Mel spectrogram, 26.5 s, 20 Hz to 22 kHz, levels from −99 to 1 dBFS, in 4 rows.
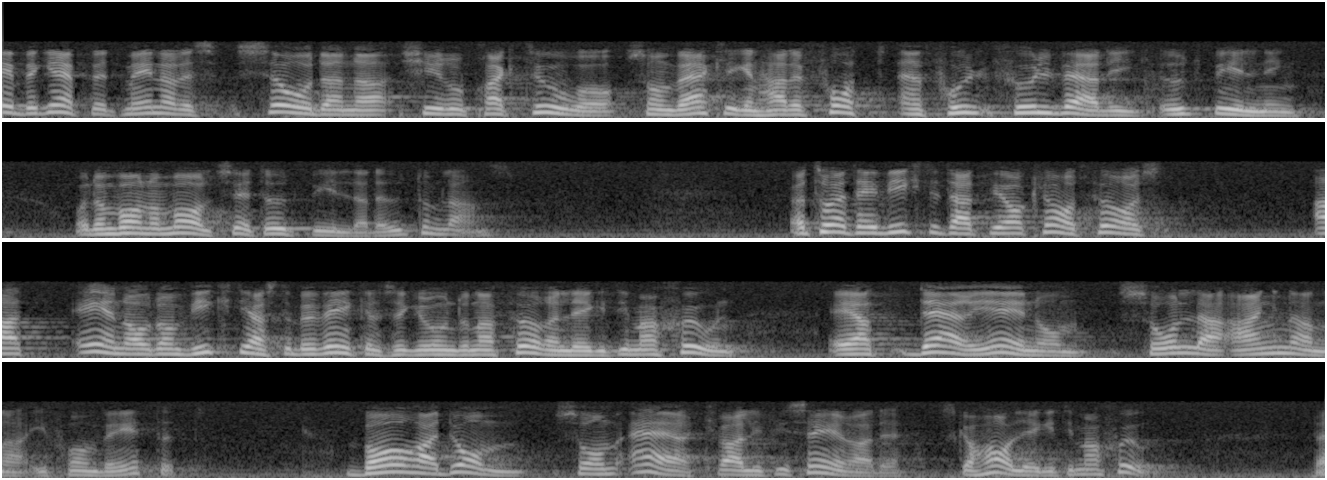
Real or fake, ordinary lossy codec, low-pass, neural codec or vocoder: real; none; 5.4 kHz; none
